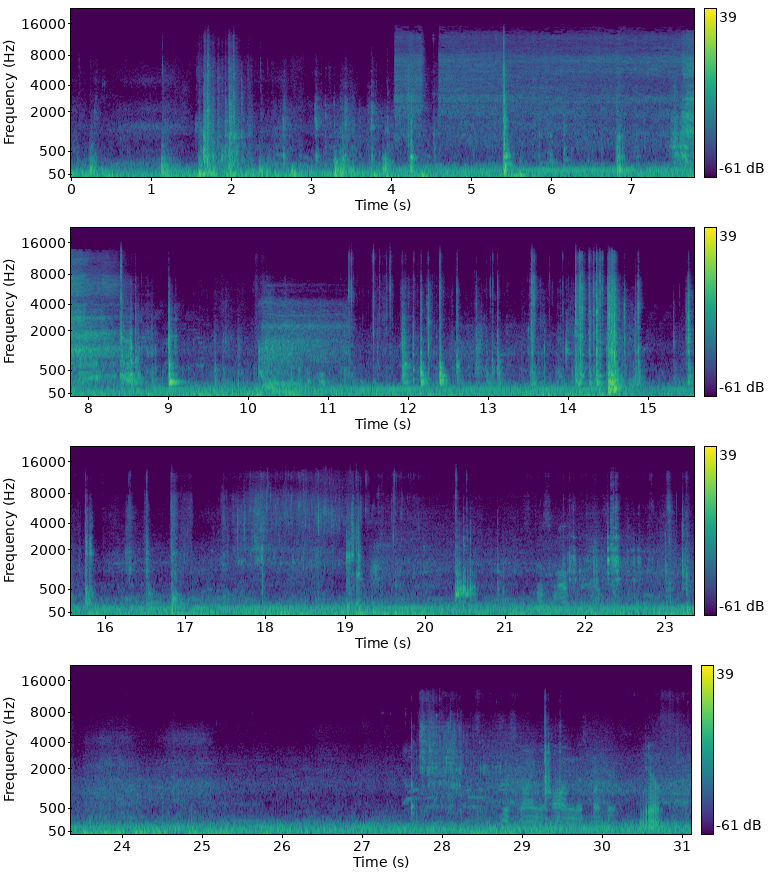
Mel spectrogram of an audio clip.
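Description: Plastic buckets and lids knocked and handled while liquid paver sealer is poured into a bucket, with many short clicks and knocks and a steady low hum underneath.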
